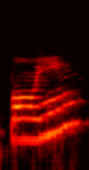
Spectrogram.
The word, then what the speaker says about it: boing: Boing, boing. Буковка Г на конце, она никогда для красоты не читается. Мы ее как будто не видим.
